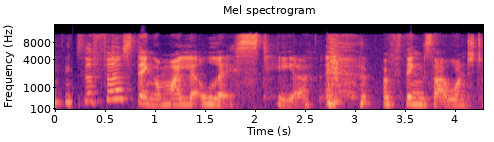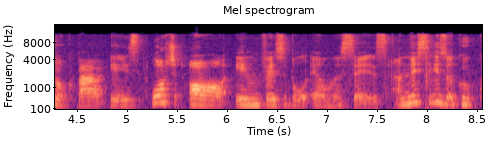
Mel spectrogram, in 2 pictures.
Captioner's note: laughs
